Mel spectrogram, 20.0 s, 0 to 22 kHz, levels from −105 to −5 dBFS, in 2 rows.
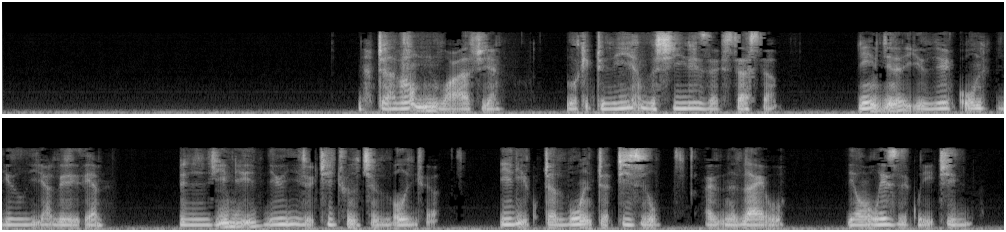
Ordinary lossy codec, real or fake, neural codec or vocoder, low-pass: MP3, 32 kbps; fake; autoencoder, 22.05 kHz, a latent of 192 numbers a frame, VITS, trained on many speakers; 7.2 kHz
